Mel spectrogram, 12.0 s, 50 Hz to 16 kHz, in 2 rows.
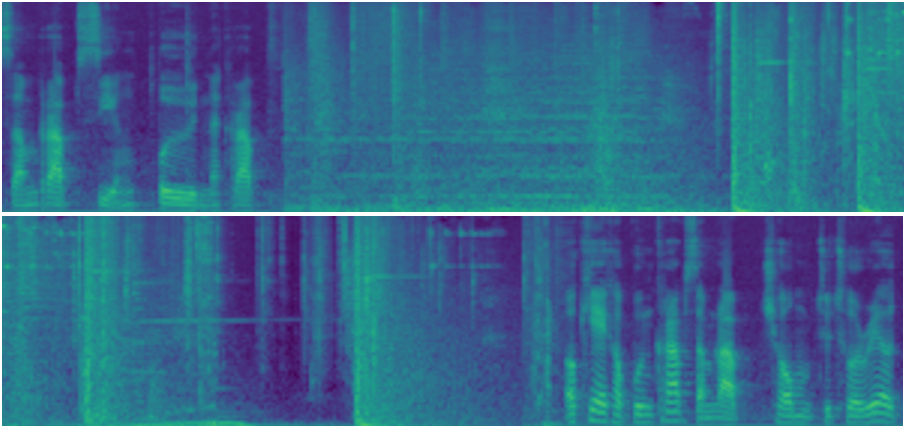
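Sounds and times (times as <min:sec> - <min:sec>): dramatic background music: 0:01.9 - 0:09.1
loud hit sound effect: 0:01.9 - 0:09.4.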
